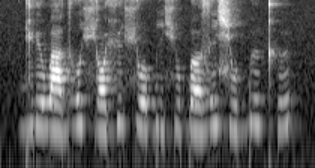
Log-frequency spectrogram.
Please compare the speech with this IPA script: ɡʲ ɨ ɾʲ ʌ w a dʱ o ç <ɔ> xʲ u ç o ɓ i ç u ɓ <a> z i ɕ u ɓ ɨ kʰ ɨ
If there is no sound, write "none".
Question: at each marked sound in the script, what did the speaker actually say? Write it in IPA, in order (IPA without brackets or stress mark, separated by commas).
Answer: ɔ, ʌ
